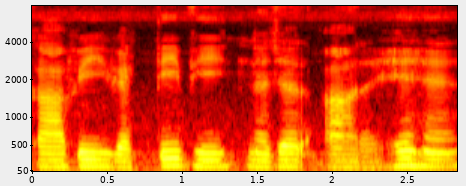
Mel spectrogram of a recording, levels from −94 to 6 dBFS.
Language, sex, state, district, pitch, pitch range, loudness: Hindi, male, Haryana, Charkhi Dadri, 120 Hz, 115-125 Hz, -17 LUFS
